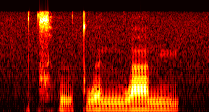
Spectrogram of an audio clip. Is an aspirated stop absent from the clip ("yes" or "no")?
no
